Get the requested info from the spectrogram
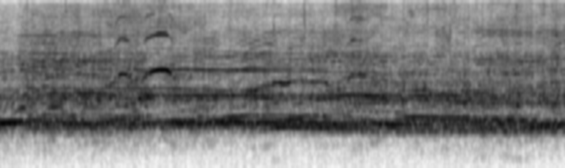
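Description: Steady din of a large crowd at a kabaddi match, many voices at once with no single speaker standing out, and a couple of short whistle-like chirps about a second in.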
